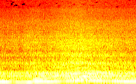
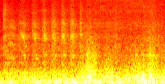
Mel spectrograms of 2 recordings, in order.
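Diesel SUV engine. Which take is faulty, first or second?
second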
